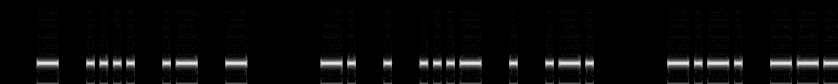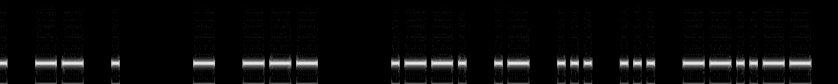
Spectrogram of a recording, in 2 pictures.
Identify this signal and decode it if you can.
Morse code, heard as a keyed tone, about 18 wpm, spaced as for 15 wpm, 1000 Hz. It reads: THAT NEVER COME TO PASS,
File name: qotdfiles / 15wpm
